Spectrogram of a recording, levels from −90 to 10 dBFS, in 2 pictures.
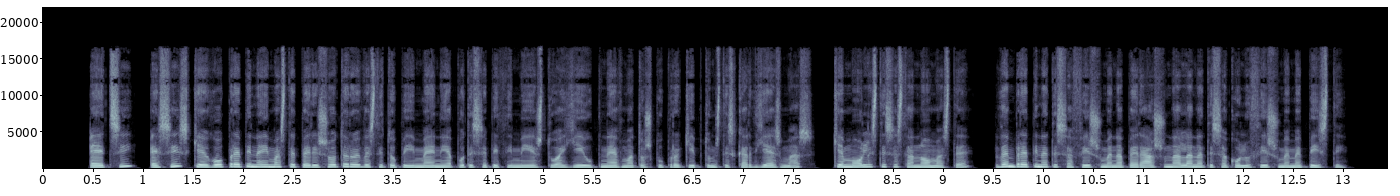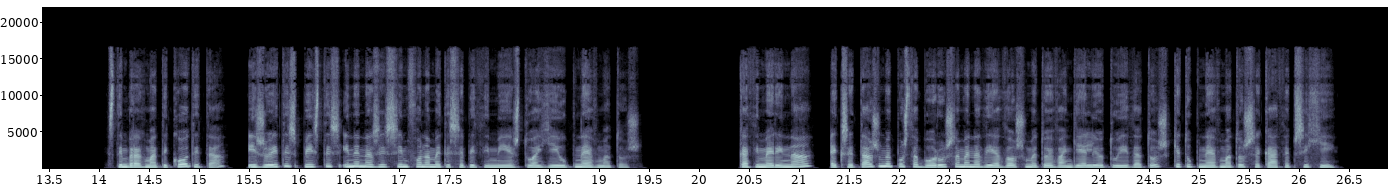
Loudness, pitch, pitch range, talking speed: -18 LUFS, 215 Hz, 195-250 Hz, 155 wpm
